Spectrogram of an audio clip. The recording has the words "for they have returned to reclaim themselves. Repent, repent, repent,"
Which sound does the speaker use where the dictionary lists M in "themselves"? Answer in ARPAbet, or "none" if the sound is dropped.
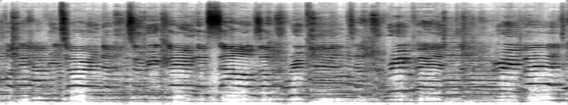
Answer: M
